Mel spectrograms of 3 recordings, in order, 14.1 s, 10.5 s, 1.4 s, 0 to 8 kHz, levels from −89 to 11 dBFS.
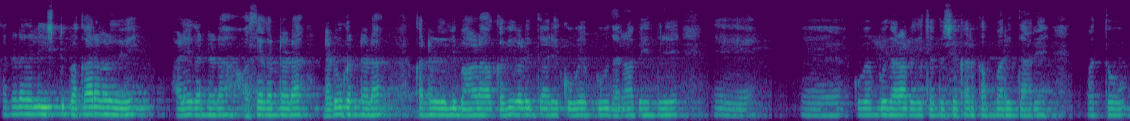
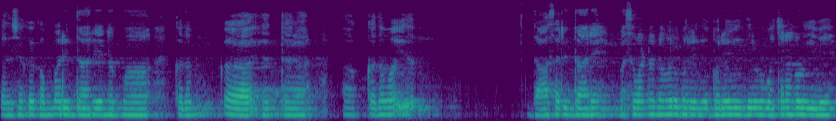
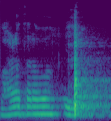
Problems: none marked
